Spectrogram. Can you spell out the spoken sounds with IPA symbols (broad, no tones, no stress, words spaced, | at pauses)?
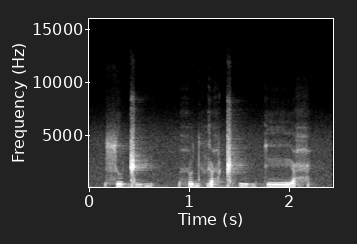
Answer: sɵɡ͡ǁʉb | ħudfʲoħǁʰʉːb keːħ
